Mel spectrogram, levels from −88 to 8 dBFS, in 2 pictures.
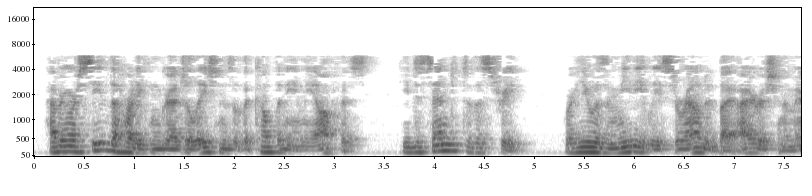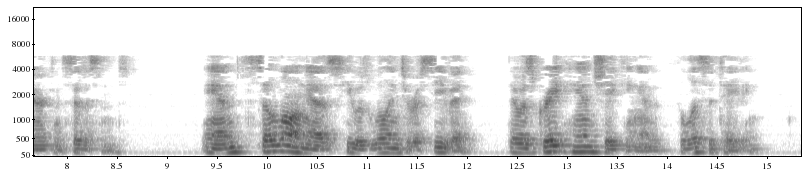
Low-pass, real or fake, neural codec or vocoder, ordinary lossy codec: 7.2 kHz; real; none; MP3, 24 kbps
